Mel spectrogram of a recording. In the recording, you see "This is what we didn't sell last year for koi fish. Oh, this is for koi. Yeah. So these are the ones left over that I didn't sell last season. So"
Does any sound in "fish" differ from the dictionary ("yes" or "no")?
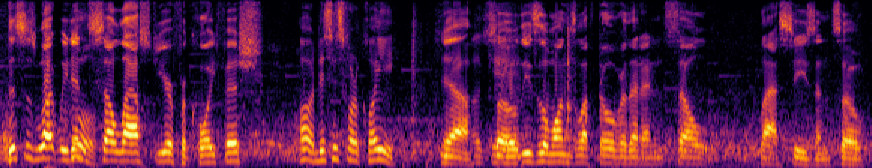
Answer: no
